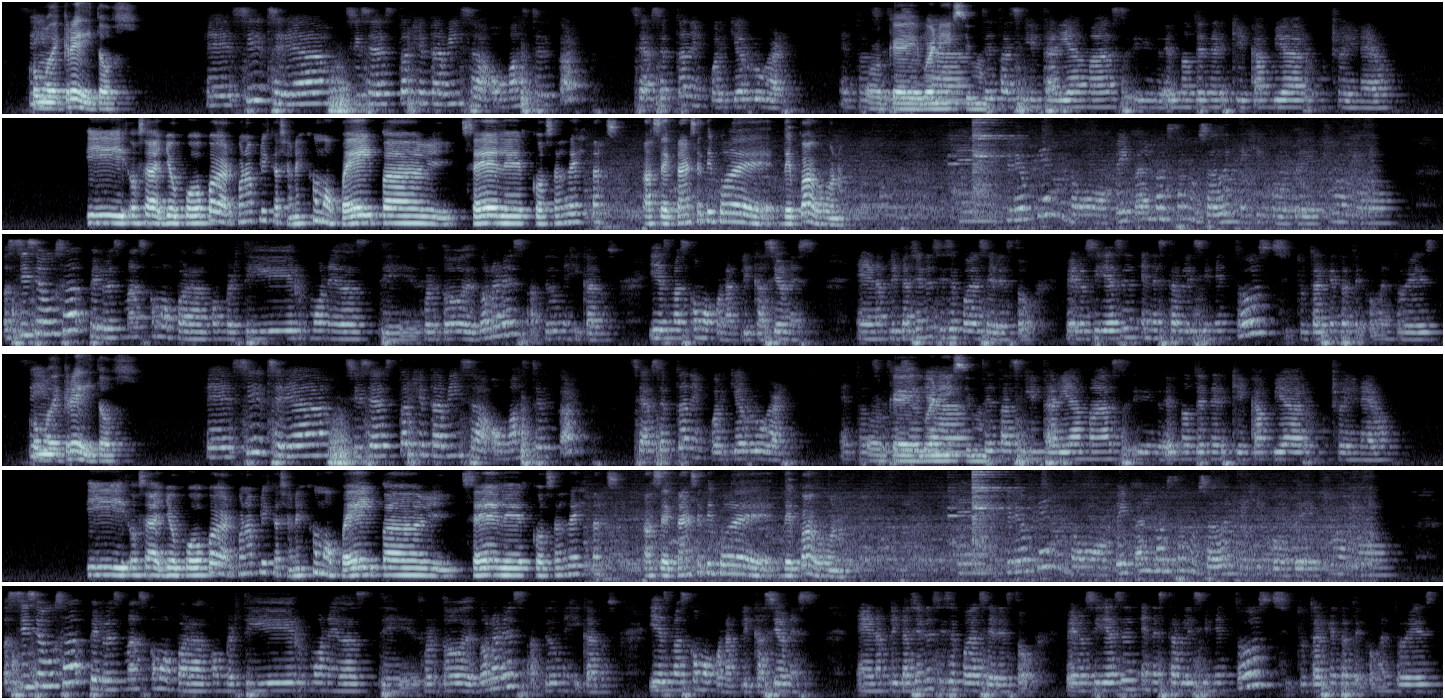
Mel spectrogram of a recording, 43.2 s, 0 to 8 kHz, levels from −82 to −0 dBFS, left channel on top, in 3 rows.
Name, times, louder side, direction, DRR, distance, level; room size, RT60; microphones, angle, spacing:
voice 1, 0.3-1.3 8.6-9.8 15.3-20.5 20.8-22.9, left 3 dB, 25° left, 7 dB, 0.3 m, -20 dB
voice 2, 2.0-5.7 6.3-7.8 8.4-13.8 23.9-28.3 28.8-36.9 37.4-39.1 39.4-43.1, equal, ahead, -6 dB, 1.3 m, -30 dB
sound 1, 20.2-28.1, right 2 dB, 35° right, 0.8 m, -37 dB
3.1 x 2.7 x 2.3 m, 0.42 s
head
